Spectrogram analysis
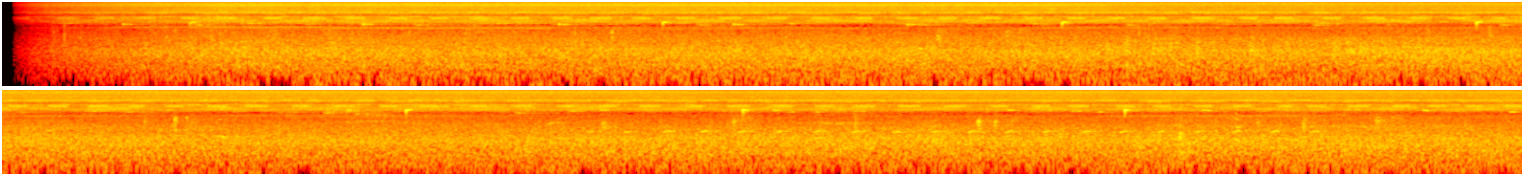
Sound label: Tropical Forest with cicada and cockatoos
